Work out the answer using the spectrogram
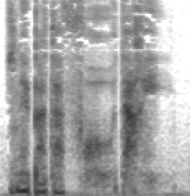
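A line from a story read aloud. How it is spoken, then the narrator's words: Murmured. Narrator (French): murmura Madame Weasley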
